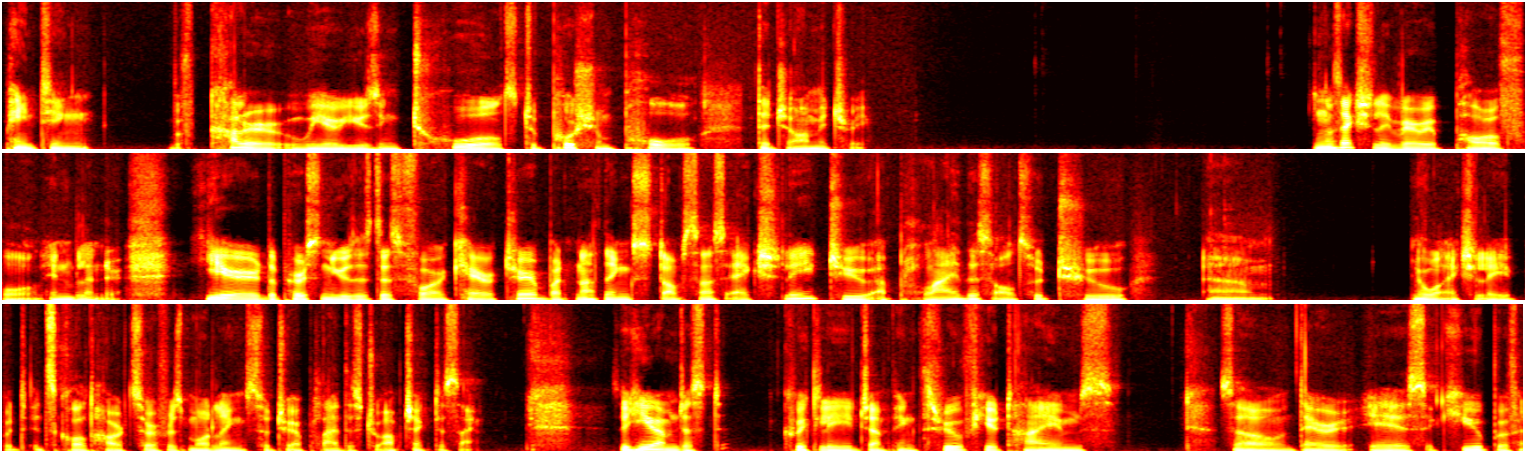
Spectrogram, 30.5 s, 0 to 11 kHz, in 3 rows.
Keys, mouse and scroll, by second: 0.7 scroll down 2, 0.9 middle click, 1.7 scroll up 3, 3.5-6.6 drag, 6.8-8.1 middle drag, 8.1 click, 8.6 middle click, 8.6 scroll up 5, 8.9-10.3 middle drag, 10.3 click, 11.1 scroll down 3, 11.4 middle click, 11.8 alt+m, 12.0 middle click, 12.7 click, 13.3 middle click, 13.4-13.8 scroll up 3, 13.8-16.4 shift+middle drag, 16.4 scroll up 2, 16.7 middle click, 16.9-17.2 scroll down 3, 17.2 middle click.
